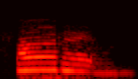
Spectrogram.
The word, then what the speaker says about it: Faraon: The student will then lull themselves to sleep, pronouncing the mantra Faraon like this.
